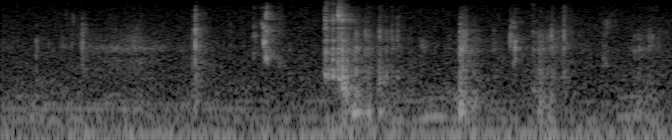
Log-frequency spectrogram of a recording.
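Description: Close crunchy chewing of a small popcorn-like snack resembling unpopped corn kernels, with several distinct bites and crunches spread irregularly over a few seconds, quiet and near.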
